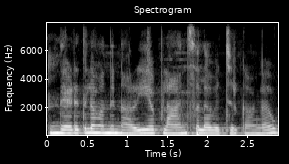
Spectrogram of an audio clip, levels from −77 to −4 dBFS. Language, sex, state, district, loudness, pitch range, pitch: Tamil, female, Tamil Nadu, Nilgiris, -16 LUFS, 205-240 Hz, 230 Hz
